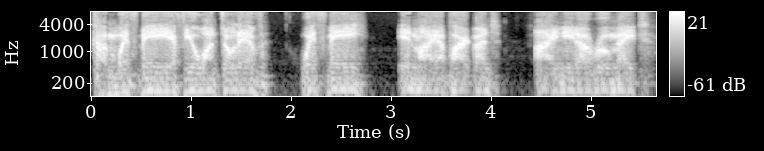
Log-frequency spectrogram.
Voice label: soldier robot; mvm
